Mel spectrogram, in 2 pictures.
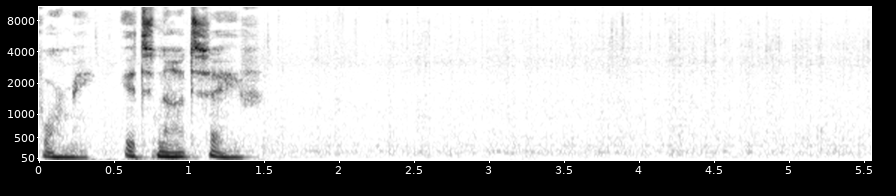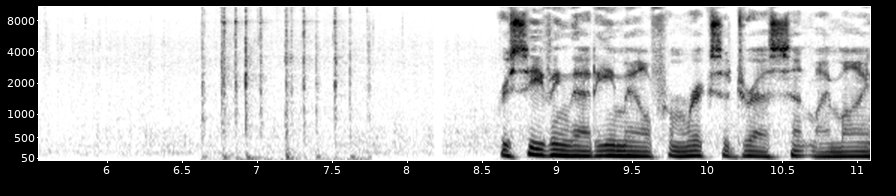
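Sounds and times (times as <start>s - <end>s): faint rain hiss: 0.0s - 11.0s
computer keyboard typing: 6.6s - 7.8s.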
